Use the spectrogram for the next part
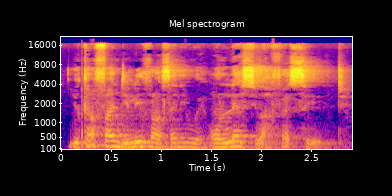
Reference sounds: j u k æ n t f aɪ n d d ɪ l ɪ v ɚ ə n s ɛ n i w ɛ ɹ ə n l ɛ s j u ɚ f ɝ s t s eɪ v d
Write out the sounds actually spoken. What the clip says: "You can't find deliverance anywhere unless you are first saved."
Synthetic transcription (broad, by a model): j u k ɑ n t f aɪ n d d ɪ l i v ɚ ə n s ɛ n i w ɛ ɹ ə n l ɛ s j u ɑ f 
